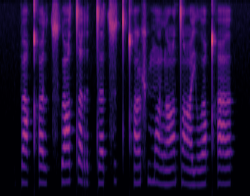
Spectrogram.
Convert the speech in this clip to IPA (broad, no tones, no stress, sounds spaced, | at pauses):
p a qʰ o l t͡sʰ u tˤ ʉ r t ɐ t͡s u t qʰ ɔ̃ ʂ m ɔ̃ l ɔ̃ tˤ ã j o qʰ ɐ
